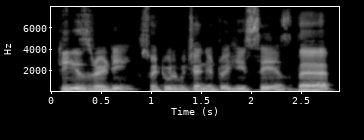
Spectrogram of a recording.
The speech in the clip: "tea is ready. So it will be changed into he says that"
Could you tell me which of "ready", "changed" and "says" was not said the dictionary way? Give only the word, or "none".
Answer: changed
